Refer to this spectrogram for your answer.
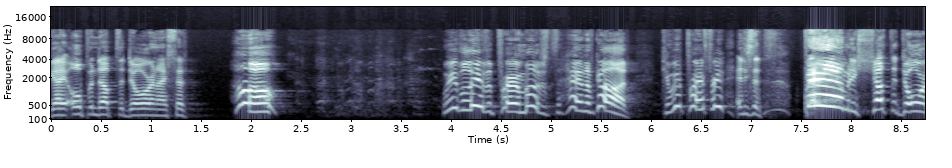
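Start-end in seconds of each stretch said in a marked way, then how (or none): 1.8-6.7 put-on high, young prepubescent pre-teen kid voice. Retelling knocking on a stranger's door offering prayer, in a prepubescent voice. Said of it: "in my prepubescent voice".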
